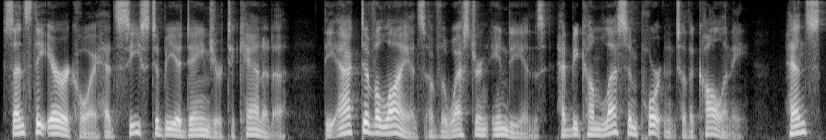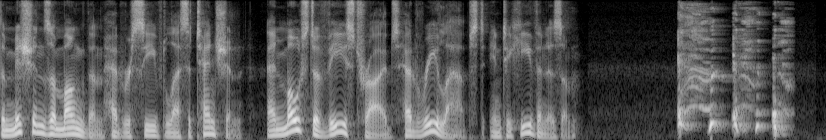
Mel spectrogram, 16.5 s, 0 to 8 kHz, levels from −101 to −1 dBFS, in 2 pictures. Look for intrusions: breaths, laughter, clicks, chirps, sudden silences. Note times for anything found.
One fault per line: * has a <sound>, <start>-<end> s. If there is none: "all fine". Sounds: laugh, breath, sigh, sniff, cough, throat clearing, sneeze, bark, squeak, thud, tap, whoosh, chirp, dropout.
* has a cough, 15.0-16.2 s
